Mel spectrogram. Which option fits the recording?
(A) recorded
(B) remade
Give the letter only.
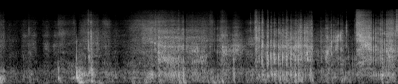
B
